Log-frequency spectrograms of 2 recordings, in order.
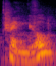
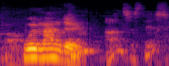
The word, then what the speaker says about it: Womando: just once for me Pringle no it's not Pringle so what is my name woo man do listen you're a great guy but bloody hell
